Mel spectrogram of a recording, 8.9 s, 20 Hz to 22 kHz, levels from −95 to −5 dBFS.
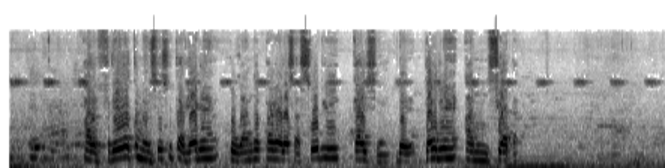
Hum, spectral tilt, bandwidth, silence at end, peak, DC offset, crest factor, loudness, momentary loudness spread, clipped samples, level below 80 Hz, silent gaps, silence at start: none; -5 dB/octave; 11.5 kHz; 0 s; 0 dBFS; under 0.1%; 10 dB; -10 LUFS; 18 LU; under 0.1%; -26 dBFS; none; 0.15 s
